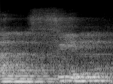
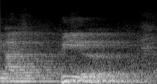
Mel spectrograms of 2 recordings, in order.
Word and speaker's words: Al-Fil: Surat Al-Fil jadi Al-Pil. Karena dia tidak bisa bilang huruf fa. Fa jadi pa, F jadi F. Al-Fil, Al-Pil.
